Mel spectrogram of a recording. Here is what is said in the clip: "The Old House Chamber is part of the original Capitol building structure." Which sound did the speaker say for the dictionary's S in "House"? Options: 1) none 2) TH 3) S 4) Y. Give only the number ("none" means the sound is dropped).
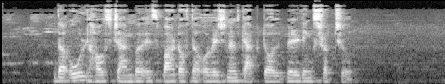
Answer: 3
